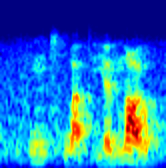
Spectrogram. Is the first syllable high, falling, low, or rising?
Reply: high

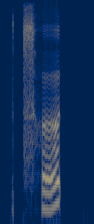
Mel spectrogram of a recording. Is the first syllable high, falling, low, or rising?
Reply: rising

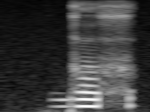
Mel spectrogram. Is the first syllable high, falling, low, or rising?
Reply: low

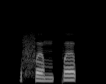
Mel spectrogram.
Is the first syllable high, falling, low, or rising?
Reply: low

